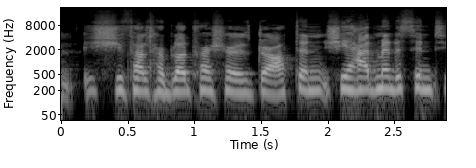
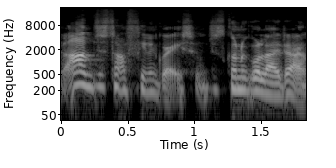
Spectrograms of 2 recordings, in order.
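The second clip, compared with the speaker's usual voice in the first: put-on, airy, sing-song, casual, cool and unbothered. Retelling how an aunt excused herself from the campfire: imitating someone playing it cool. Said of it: "she plays that very cool".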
